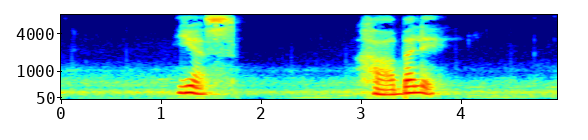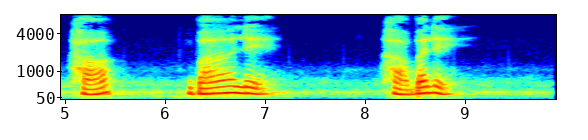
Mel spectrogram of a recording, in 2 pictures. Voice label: Yes Tajik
